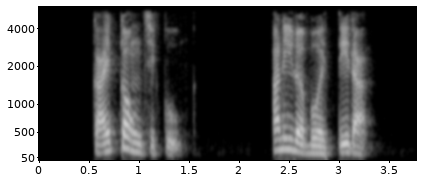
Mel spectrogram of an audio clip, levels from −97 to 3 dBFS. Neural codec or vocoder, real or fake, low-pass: vocoder, 44.1 kHz, 128 mel bands every 512 samples, BigVGAN v2; fake; 5.4 kHz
